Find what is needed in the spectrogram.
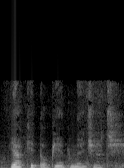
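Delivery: storyteller delivery. Recalling a TV program about orphanages, imitating its narrator: Czubówna impression. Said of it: "ta czubówna takim głosem".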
